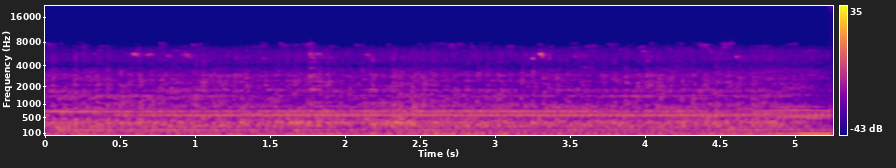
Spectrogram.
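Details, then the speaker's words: Late-1980s Caterpillar 943 track loader diesel at full throttle driving up and down a steep hill; loud steady high-rev roar, unbroken with no stumbles or surges, no hesitation from motor or transmission; normal healthy run. "All right, like I say, no jarring, no hesitation from the motor or transmission. It all runs good."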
